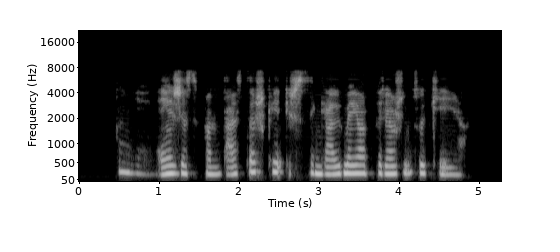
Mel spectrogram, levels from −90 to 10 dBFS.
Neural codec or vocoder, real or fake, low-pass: codec, 16 kHz, 4 kbps, FunCodec, trained on LibriTTS, 50 frames a second; fake; 7.2 kHz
